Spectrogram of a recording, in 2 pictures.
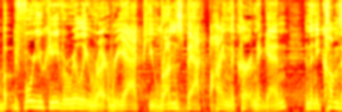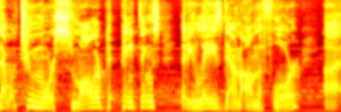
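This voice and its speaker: A man improvising descriptive narration as the storyteller of a tabletop roleplaying game, in a casual, conversational way. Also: medium pitch.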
